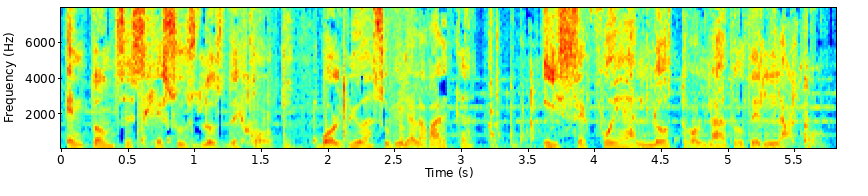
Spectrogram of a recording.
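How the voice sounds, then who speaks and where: A man's voice: mid-range voice, animated, normal speed. A man narrating a dramatized audio Bible in a scripted storytelling style. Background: background music.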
